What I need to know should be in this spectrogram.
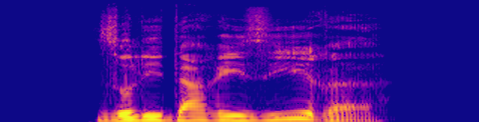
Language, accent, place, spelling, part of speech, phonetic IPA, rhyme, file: German, Germany, Berlin, solidarisiere, verb, [zolidaʁiˈziːʁə], -iːʁə, De-solidarisiere.ogg
- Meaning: inflection of solidarisieren: 1. first-person singular present 2. first/third-person singular subjunctive I 3. singular imperative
